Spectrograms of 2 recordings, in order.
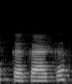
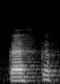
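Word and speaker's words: Caucasus: के बीच में है कैकाकस माउंटेन। कैस्कस माउंटेन भी बोलते हैं, कैकाकस माउंटेन भी बोलते हैं, जो आप प्रोनाउंस करें, ठीक है।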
